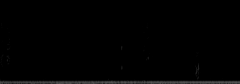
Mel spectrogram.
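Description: Near silence: a steady low hum under a few faint, short scratchy rustles.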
